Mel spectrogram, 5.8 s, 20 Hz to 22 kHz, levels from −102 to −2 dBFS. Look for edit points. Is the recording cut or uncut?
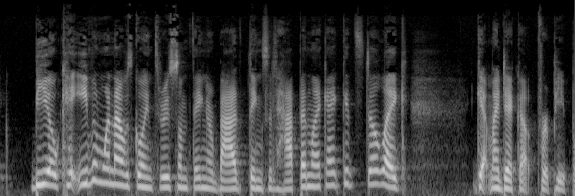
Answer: uncut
